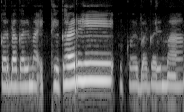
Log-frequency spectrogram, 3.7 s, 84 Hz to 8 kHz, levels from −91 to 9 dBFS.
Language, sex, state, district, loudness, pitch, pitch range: Chhattisgarhi, female, Chhattisgarh, Raigarh, -15 LUFS, 250 Hz, 180-275 Hz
